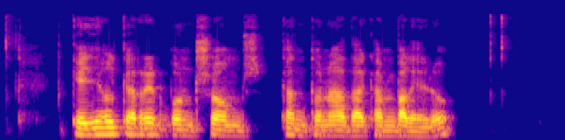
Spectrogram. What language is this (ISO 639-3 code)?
cat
